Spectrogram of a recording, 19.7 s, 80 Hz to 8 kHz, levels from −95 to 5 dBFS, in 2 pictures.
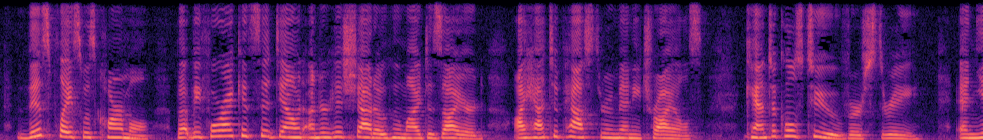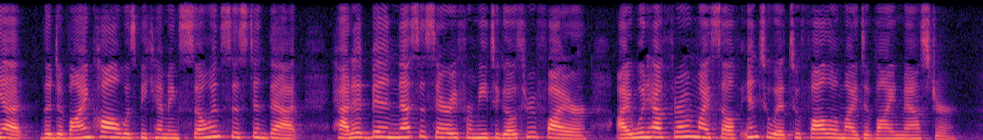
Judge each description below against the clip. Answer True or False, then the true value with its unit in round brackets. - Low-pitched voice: False (235 Hz)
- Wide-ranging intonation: False (3.7 semitones)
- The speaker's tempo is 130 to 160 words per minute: False (170 wpm)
